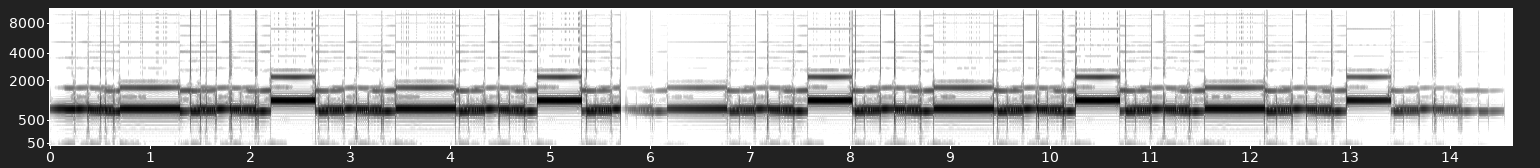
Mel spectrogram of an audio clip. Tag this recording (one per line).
ambulance
horn
siren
